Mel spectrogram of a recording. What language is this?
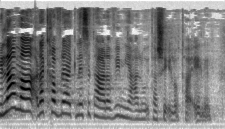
Hebrew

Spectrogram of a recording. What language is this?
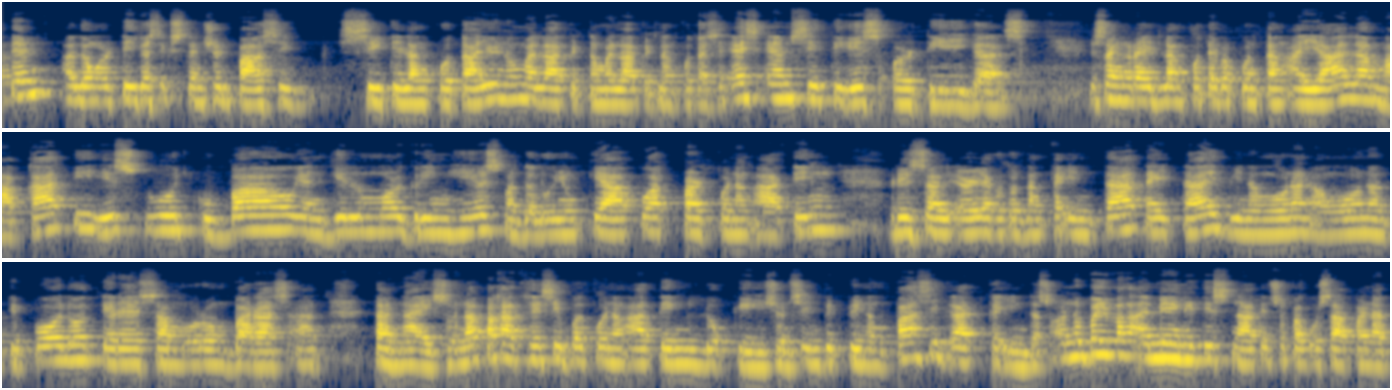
Filipino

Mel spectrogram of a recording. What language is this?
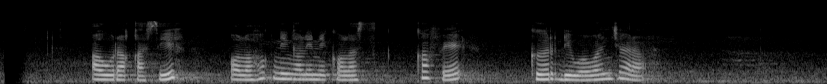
Sundanese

